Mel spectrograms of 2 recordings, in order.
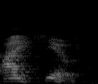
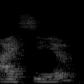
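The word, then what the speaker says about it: iCUE: ICU I think it's I think it's pronounced IQ or is it I see you just say it's IQ right IQ IQ right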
